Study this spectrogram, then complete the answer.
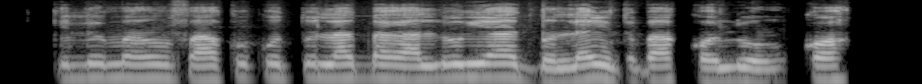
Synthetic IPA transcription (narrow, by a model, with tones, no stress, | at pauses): ki˦lo˦mãː˦˧n̩˦fa˧ko˦ko˦to˦la˦ɡ͡ba˦ɾa˧lo˦ɾi˦a˦˨dã˨lɛ˨˦ñĩ˨to˦ba˦kɔ˧lu˦o˧nũ˦kɔ˦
